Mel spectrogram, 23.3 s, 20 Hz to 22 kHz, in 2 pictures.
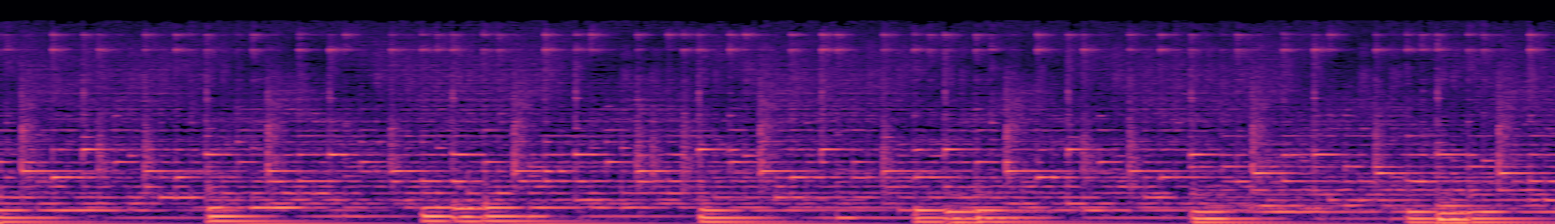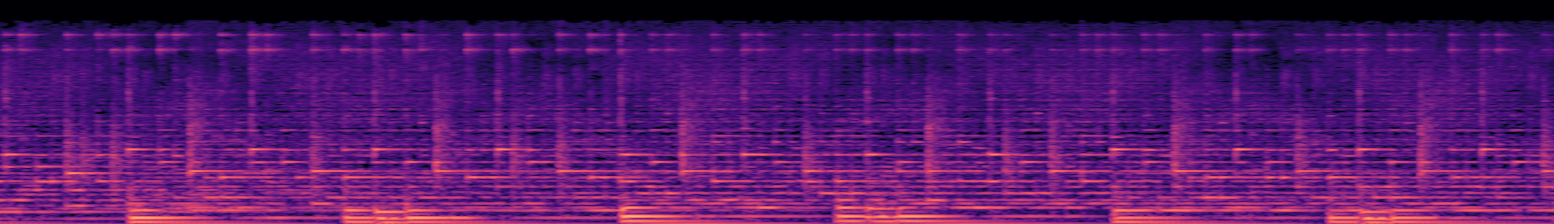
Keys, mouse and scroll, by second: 1.0-2.1 scroll down 1, 2.1-4.4 scroll up 1, 6.9-8.9 scroll down 1, 8.9 click, 9.8-11.5 scroll up 1, 15.2-15.8 scroll up 1, 18.0-19.9 scroll down 1, 21.6-22.2 scroll down 1.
